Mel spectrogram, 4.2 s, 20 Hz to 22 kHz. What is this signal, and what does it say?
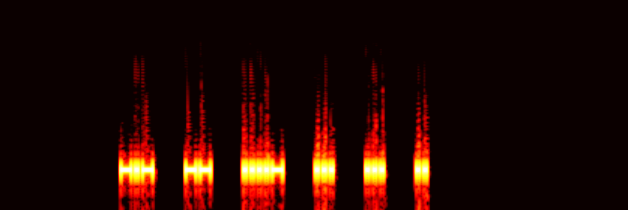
Morse code, heard as a keyed tone, about 47 wpm, spaced as for 28 wpm, 700 Hz. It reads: KM4SSI
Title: USA Call Signs - 6 Characters - 3x Character Spacing - 50wpm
